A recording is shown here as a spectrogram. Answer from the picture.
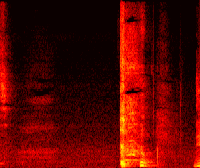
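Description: A woman coughs once, a single sudden sharp cough about a second in, after a brief lull.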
